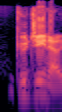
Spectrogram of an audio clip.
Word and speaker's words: Gugino: carla gugino so you figured out how to pronounce her name gugino yes um so it seems like everything i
